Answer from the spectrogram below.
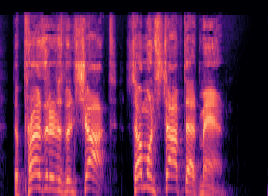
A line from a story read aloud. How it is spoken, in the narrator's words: someone yells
